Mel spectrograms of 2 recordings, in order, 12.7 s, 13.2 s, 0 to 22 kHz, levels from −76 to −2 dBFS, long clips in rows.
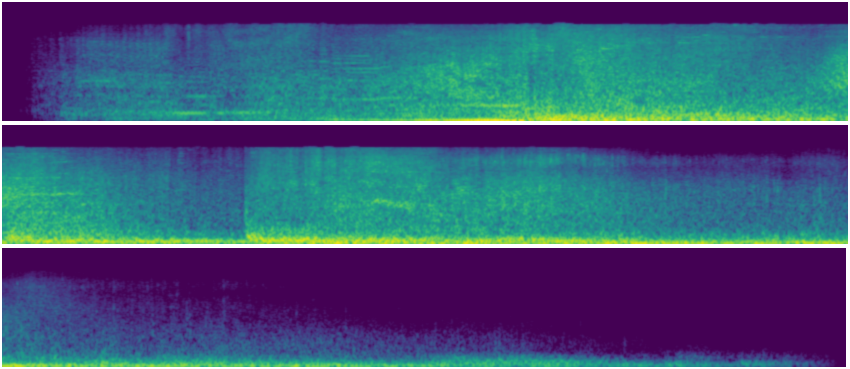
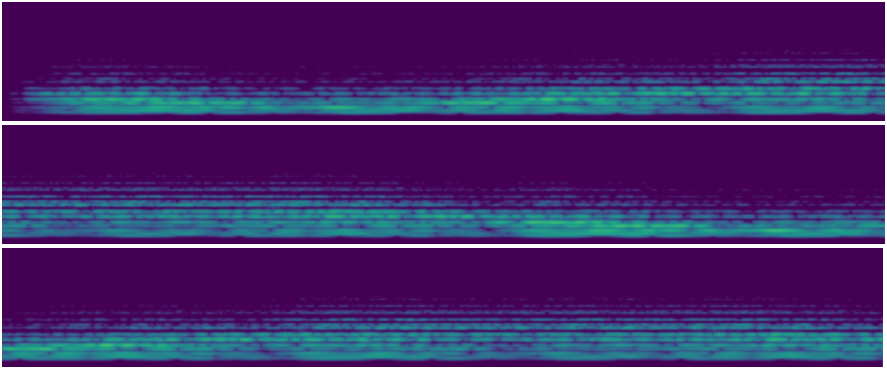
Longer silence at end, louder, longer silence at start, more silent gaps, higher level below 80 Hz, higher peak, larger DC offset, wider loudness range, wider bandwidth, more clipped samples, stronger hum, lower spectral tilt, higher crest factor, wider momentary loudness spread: first, 0.5 s vs 0 s; first, -14 LUFS vs -32 LUFS; first, 0.35 s vs 0.1 s; neither; first, -16 dBFS vs under -90 dBFS; first, 0 dBFS vs -16 dBFS; neither; first, 13 LU vs 3 LU; first, 10.5 kHz vs 6.4 kHz; neither; neither; about the same, -5 dB/octave vs -4 dB/octave; about the same, 12 dB vs 16 dB; first, 18 LU vs 6 LU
